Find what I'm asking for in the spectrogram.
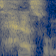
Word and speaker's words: Hesel: Like so, but the pronunciation of it is H E S E L with inverted E's, but it's Hassle Media.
